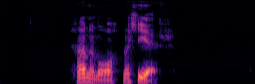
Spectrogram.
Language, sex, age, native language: Icelandic, male, 50-59, Icelandic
